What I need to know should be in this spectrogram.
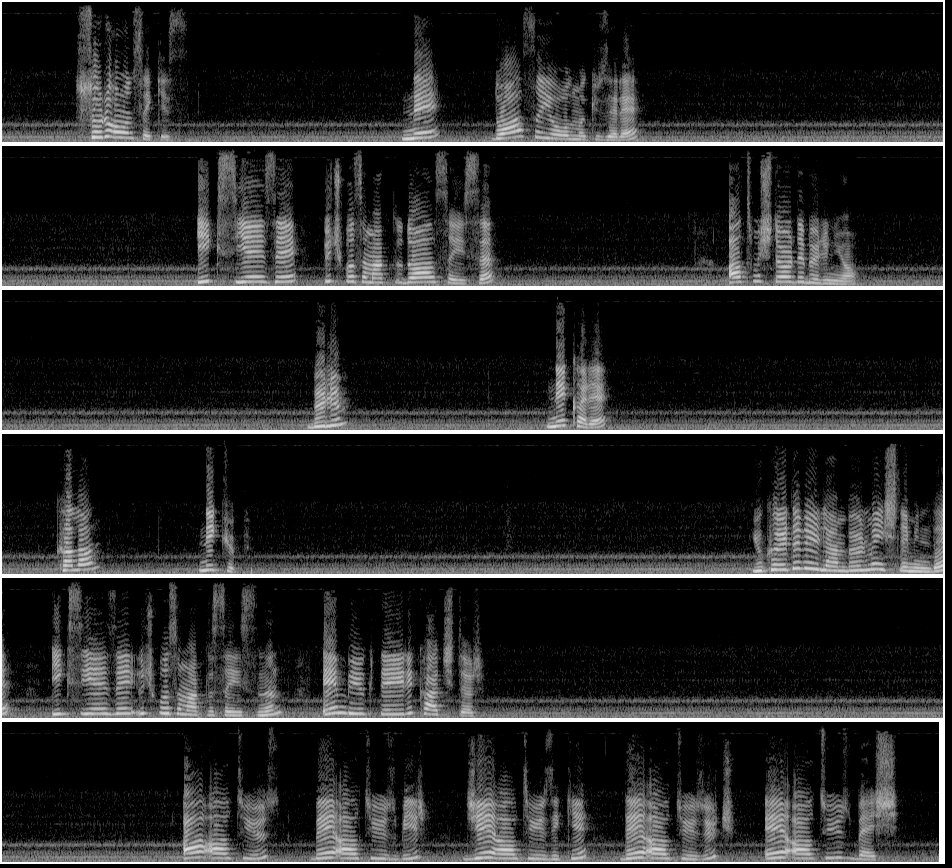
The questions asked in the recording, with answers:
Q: Yukarıda verilen bölme işleminde X, Y, Z 3 basamaklı sayısının en büyük değeri kaçtır?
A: Doğru cevap D 603.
